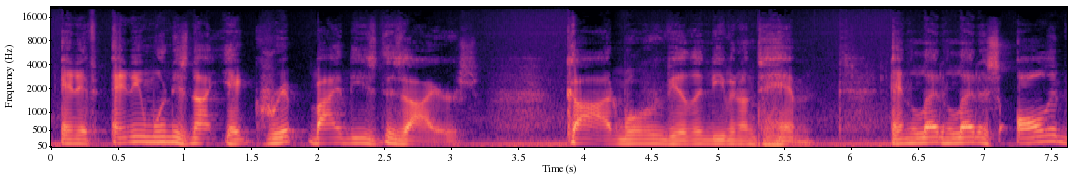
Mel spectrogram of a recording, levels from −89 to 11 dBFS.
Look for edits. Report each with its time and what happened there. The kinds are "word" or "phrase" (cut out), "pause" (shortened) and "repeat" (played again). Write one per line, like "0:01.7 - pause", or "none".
0:06.7 - repeat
